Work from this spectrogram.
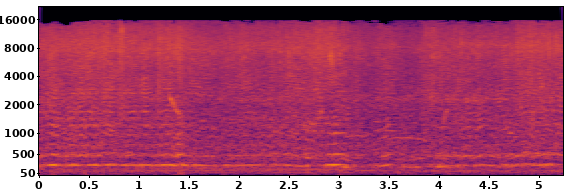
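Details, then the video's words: Continuous hum of honeybees leaving and landing at a top bar hive entrance on foraging flights for nectar, a low droning buzz with brief louder swells as single bees fly near. "Bees Sound Effects | WHITE NOISE | RELAJANTE Sonido de las Abejas"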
